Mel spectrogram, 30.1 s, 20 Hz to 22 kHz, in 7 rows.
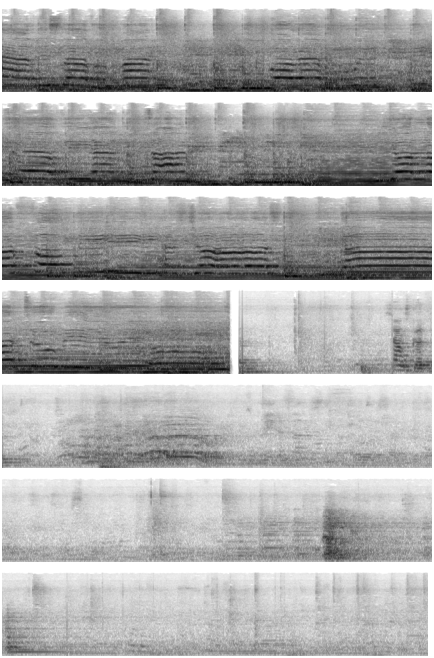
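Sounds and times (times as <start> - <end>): person singing: 0.0 - 6.5, 7.8 - 15.2
bass guitar: 0.0 - 15.2
electric guitars: 0.0 - 15.2
drums: 0.0 - 15.4.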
